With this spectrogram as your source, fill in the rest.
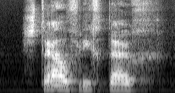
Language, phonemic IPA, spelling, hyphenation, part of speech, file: Dutch, /ˈstraːl.vlixˌtœy̯x/, straalvliegtuig, straal‧vlieg‧tuig, noun, Nl-straalvliegtuig.ogg
- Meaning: a jet plane, a jet aeroplane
